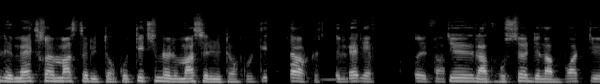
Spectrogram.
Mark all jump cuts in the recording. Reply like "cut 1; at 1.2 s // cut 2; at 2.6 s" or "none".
cut 1; at 4.4 s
